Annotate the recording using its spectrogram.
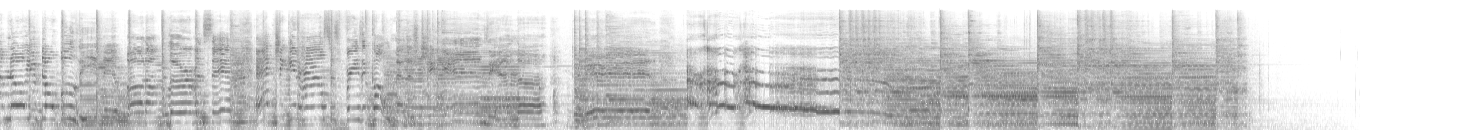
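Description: Acoustic guitar strummed through the closing bars of a country song, with high, wavering wordless calls over it in the first half and a long falling call about ten seconds in. The guitar stops, and its last chord dies away shortly before the end.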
